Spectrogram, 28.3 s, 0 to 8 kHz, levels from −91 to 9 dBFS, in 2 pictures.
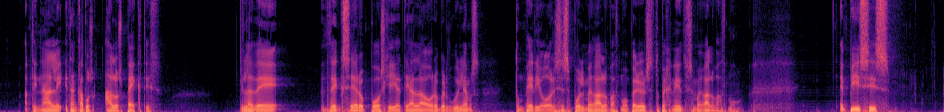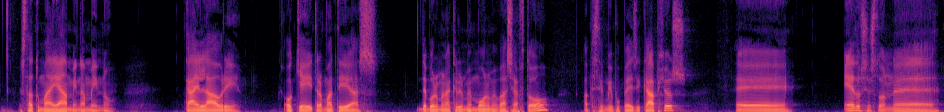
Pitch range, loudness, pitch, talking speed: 85-105 Hz, -19 LUFS, 95 Hz, 120 wpm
